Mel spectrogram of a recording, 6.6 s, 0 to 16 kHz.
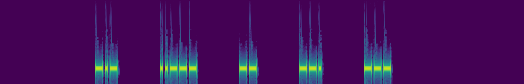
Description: Morse code, heard as a keyed tone, about 40 wpm, spaced as for 14 wpm, 700 Hz. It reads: K2MGO
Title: USA Call Signs - 5 Characters - 6x Character Spacing - 40wpm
